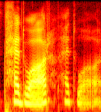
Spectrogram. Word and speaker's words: pedwar: 4 is pedwar. Sounds a bit like Peter.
